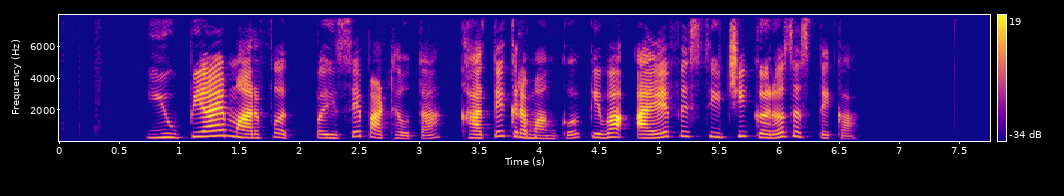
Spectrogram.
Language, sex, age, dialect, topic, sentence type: Marathi, female, 36-40, Standard Marathi, banking, question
